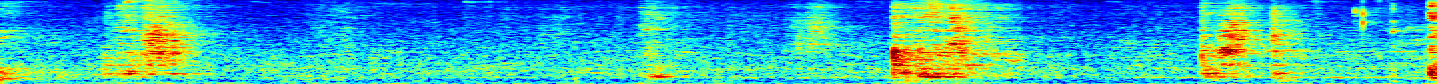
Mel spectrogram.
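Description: Potato, carrot and capsicum pieces are stirred in a pan for a curry, with a few faint scrapes and clinks of a spoon against metal spaced apart in a quiet kitchen.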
